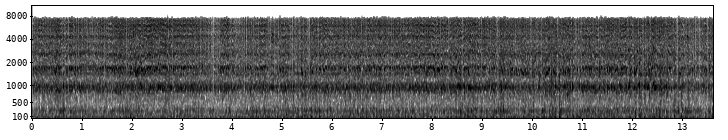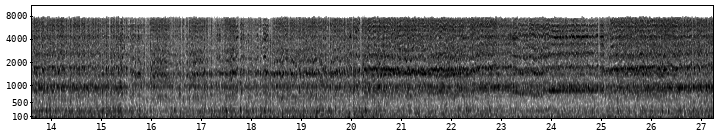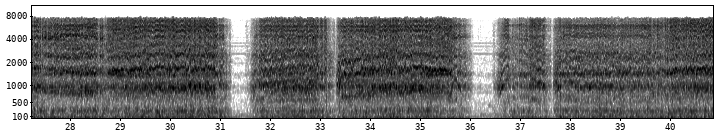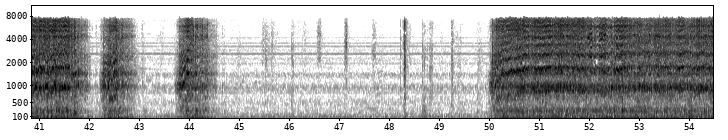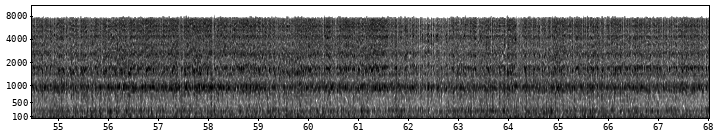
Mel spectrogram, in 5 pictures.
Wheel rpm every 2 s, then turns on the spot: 240, 230, 230, 230, 220, 220, 220, 230, 180, 190, 200, 210, 220, 220, 210, 130, 130, 170, 90, 160, 180, 50, 20, 0, 10, 170, 230, 230, 230, 230, 230, 230, 230, 230.
none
